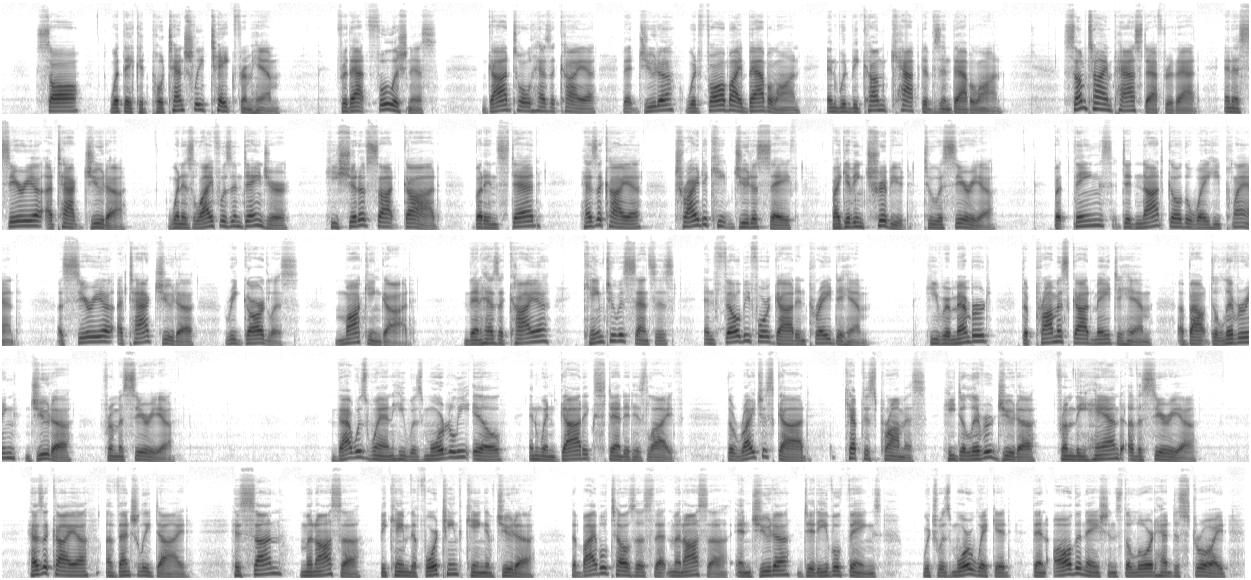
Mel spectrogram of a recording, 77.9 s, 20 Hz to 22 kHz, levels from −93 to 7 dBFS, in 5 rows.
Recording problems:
none

